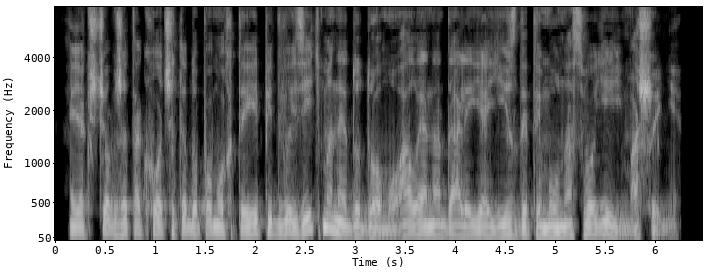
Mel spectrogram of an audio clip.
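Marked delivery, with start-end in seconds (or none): none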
